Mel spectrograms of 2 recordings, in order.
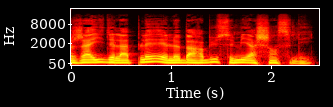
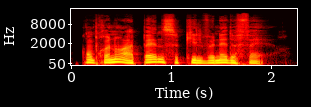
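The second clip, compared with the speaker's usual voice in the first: ordinary delivery, nothing marked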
